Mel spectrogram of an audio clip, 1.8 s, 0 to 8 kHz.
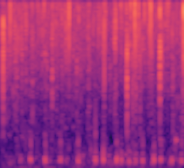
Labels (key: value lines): label: biophony, pulse
recorder: SoundTrap 300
